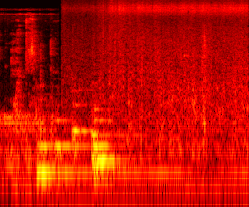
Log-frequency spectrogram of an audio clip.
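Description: Waves wash onto a shore.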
